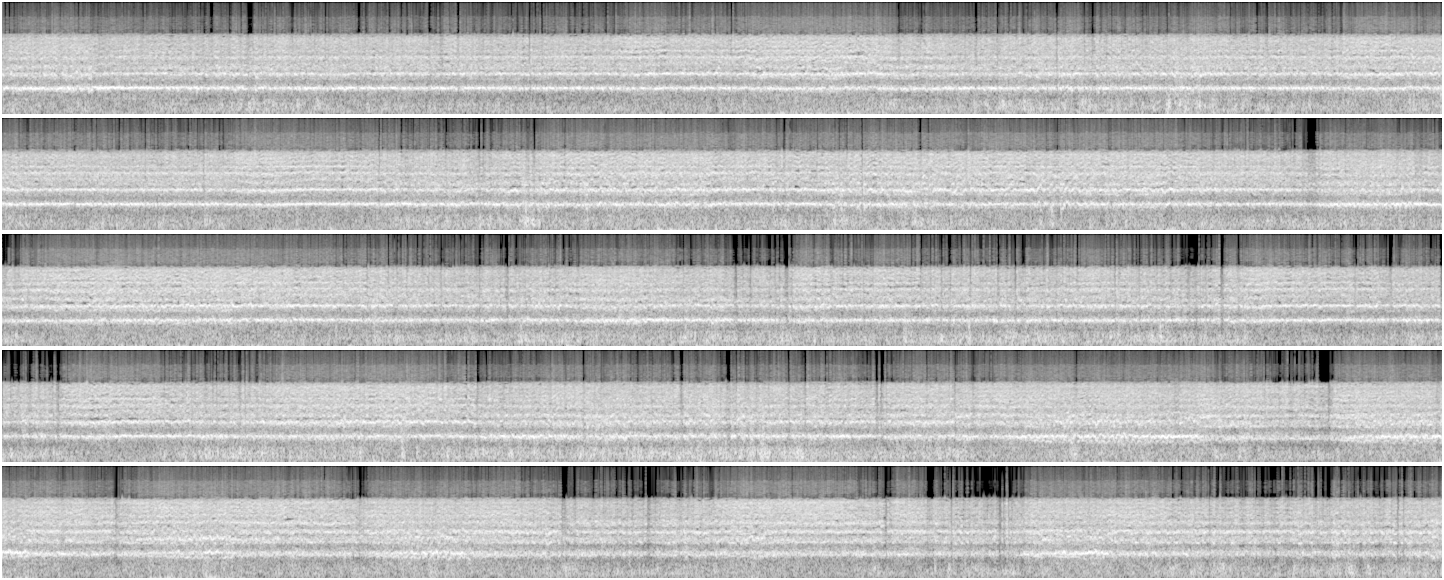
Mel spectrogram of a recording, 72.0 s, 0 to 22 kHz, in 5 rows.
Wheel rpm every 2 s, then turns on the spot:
230, 230, 230, 230, 220, 230, 230, 230, 230, 240, 220, 220, 210, 220, 210, 220, 230, 220, 230, 230, 230, 230, 230, 220, 210, 230, 210, 200, 190, 200, 200, 200, 200, 200, 190, 200.
none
